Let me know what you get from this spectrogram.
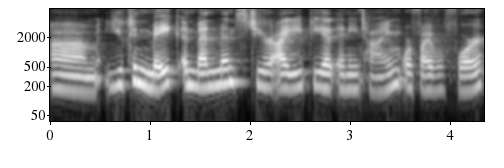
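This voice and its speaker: A woman's medium-pitched, ordinary speaking voice at a fairly slow pace, in a very clean recording with a silent background. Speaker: special education parent advocate. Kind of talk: casual chat.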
